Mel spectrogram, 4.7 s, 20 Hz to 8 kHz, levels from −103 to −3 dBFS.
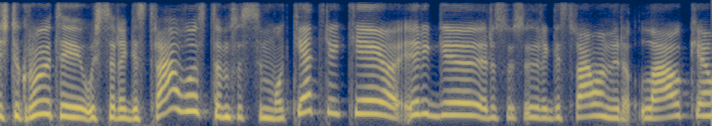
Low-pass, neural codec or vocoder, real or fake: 7.2 kHz; autoencoder, 48 kHz, 32 numbers a frame, DAC-VAE, trained on Japanese speech; fake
